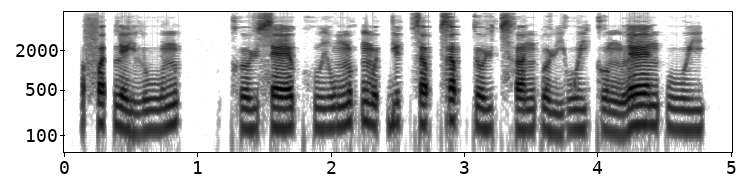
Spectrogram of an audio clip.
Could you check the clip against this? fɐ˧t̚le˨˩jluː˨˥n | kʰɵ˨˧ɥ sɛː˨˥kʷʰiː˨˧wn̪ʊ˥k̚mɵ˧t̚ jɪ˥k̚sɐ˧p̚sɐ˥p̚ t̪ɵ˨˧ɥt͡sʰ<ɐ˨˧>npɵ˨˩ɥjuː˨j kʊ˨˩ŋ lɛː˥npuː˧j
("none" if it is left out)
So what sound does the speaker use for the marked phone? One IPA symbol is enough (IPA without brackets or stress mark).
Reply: ɐ˨˧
